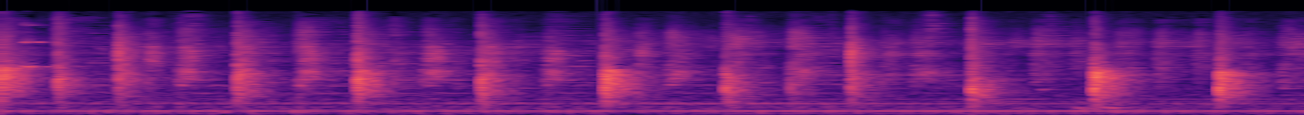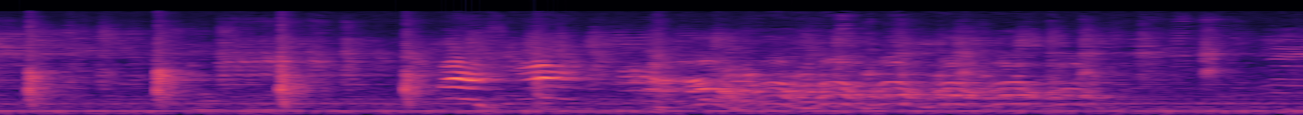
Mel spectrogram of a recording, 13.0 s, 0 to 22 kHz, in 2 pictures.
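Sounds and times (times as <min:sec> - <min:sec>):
hand clapping in steady beat: 0:00.0 - 0:09.0.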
